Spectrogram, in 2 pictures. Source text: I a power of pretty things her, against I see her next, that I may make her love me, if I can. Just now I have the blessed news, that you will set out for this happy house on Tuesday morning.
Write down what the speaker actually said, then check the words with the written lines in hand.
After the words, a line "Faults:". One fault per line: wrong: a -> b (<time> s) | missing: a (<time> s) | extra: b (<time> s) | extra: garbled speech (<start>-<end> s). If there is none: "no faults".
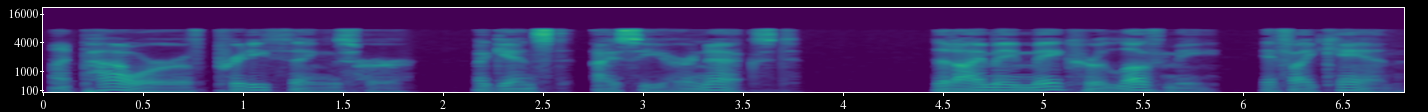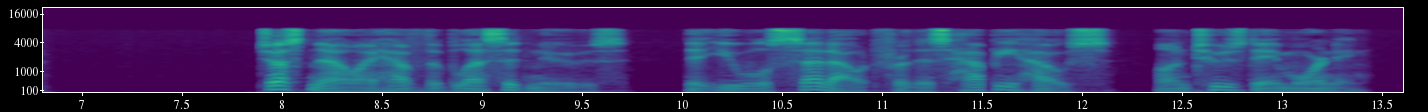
I a power of pretty things her, against I see her next, that I may make her love me, if I can. Just now I have the blessed news, that you will set out for this happy house on Tuesday morning.
Faults:
no faults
